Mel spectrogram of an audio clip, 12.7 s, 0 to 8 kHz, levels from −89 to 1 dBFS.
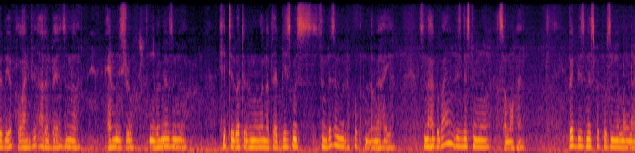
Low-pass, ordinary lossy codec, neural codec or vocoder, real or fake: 7.2 kHz; none; codec, 16 kHz, 1 kbps, FunCodec, trained on LibriTTS, 50 frames a second; fake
